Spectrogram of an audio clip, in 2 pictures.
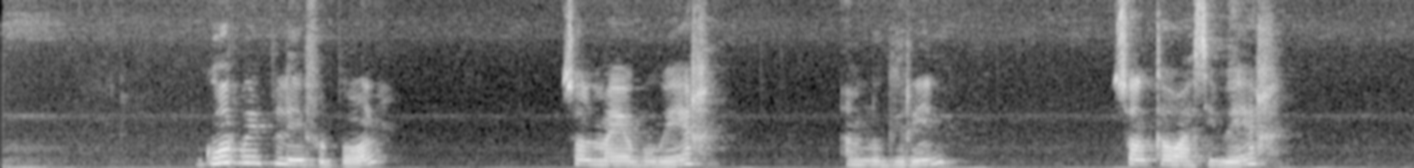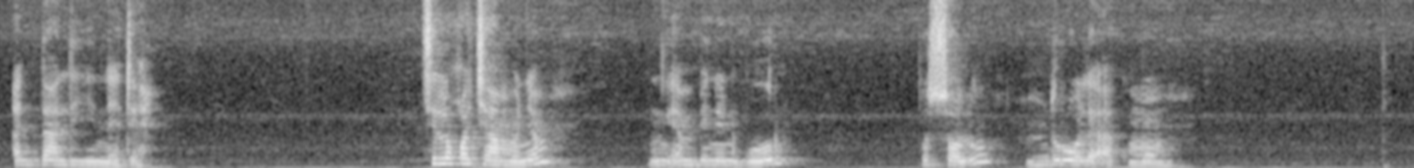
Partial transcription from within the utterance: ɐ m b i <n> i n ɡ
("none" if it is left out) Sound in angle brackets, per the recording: n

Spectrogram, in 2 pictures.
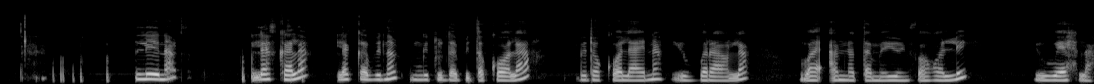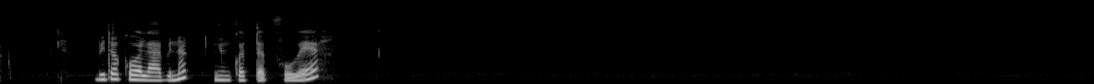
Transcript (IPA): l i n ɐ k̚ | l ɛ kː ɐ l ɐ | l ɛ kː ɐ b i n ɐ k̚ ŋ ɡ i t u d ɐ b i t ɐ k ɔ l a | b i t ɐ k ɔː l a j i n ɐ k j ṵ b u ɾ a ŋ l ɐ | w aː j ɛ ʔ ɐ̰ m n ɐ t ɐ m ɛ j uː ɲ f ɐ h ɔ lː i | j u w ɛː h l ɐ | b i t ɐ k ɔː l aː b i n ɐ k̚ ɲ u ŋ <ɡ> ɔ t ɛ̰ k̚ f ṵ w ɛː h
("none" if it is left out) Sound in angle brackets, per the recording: k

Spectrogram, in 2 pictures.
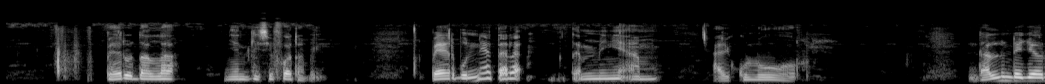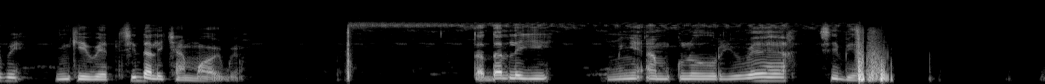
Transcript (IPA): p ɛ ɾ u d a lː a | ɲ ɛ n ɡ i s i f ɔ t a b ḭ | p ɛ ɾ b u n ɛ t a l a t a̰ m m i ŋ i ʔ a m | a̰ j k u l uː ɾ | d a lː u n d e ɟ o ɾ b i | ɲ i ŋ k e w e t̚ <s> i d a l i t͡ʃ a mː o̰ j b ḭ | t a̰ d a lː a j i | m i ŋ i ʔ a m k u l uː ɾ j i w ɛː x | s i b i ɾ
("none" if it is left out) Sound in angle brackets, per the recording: s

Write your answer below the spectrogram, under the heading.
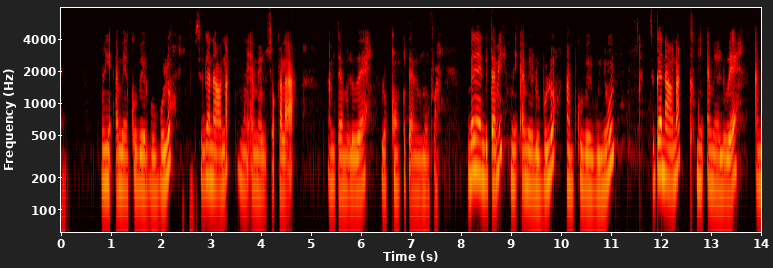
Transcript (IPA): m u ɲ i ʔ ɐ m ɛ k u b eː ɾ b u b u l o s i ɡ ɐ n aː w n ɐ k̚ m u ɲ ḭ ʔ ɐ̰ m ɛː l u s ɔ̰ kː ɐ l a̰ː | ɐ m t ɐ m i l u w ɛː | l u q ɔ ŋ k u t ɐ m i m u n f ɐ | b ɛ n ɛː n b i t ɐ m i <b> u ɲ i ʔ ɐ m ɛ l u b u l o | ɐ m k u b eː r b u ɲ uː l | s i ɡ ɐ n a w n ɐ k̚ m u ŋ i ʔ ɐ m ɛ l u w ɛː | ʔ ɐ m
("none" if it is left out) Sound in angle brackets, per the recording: m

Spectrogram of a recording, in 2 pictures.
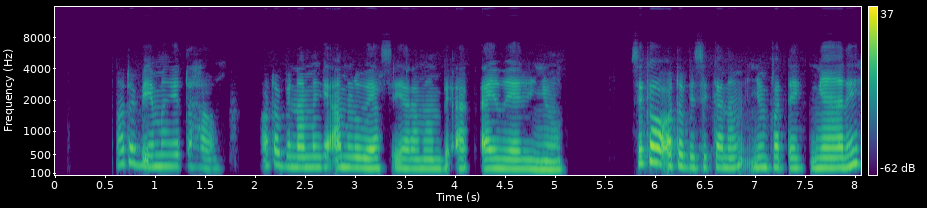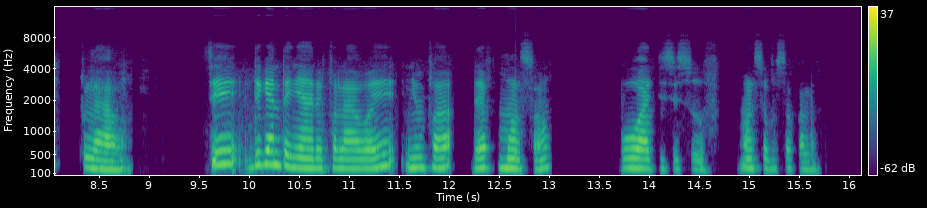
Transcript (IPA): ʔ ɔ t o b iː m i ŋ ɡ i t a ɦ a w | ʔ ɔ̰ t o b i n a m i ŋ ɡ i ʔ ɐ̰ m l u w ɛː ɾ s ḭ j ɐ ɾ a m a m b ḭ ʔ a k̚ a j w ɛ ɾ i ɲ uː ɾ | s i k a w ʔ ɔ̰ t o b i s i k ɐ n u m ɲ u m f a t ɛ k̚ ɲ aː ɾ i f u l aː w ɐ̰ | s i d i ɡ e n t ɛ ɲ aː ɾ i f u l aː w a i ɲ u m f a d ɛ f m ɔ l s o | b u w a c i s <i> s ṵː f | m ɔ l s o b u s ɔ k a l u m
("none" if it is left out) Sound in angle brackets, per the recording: i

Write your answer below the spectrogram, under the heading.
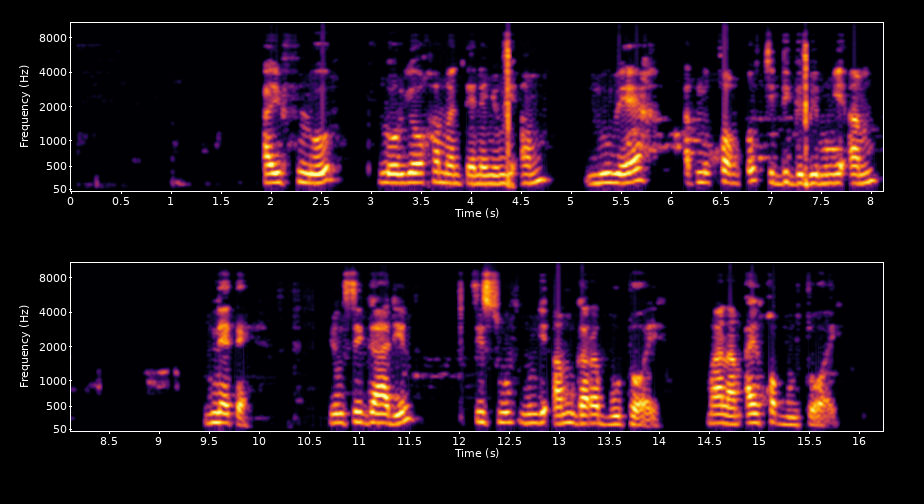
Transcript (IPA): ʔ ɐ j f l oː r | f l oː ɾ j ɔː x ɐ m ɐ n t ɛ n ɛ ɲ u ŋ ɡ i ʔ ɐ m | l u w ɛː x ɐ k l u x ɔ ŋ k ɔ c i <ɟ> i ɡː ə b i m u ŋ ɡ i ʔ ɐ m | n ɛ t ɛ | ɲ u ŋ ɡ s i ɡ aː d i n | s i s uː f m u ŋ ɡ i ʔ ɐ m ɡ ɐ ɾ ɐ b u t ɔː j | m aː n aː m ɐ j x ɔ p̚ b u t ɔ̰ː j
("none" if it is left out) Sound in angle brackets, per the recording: d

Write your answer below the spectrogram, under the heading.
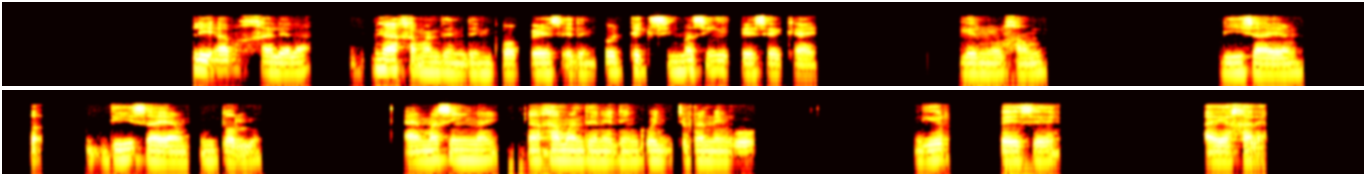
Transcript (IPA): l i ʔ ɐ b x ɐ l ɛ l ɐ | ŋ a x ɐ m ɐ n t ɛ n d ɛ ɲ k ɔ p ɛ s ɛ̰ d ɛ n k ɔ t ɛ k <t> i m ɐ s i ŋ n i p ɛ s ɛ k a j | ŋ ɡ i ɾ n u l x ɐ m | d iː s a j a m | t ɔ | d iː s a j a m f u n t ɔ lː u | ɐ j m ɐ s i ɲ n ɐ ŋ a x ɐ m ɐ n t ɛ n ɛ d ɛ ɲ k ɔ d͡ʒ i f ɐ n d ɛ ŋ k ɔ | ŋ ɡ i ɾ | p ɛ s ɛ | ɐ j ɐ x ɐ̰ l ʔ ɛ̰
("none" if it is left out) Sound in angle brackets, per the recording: s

